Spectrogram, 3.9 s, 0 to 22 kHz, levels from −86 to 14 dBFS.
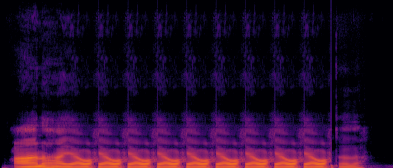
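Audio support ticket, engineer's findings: Broken-record loop, 0.99–3.31 s: a 293 ms speech fragment replays exactly, back to back, eight times, and the audio due in that span is lost. Likely a stalled player or stream resending its last buffer. On a spectrogram, identical blocks tile at 0.29 s intervals.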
